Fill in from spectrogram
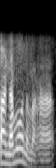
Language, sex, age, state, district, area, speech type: Sanskrit, male, 30-45, Karnataka, Uttara Kannada, rural, conversation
